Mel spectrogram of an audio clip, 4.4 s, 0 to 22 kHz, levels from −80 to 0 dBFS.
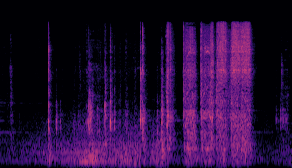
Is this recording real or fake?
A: real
